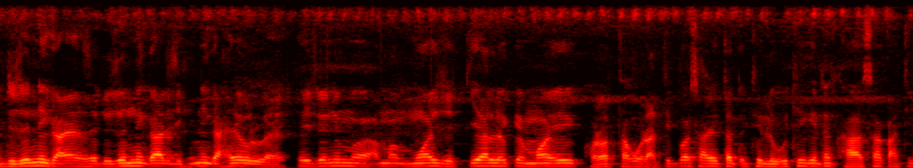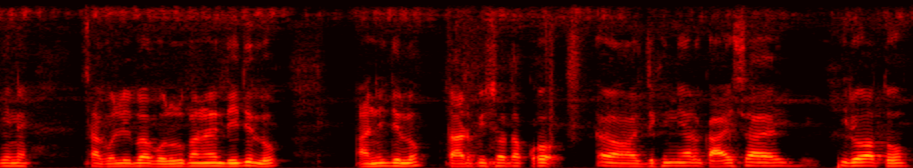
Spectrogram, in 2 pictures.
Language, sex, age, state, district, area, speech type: Assamese, male, 45-60, Assam, Darrang, rural, spontaneous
